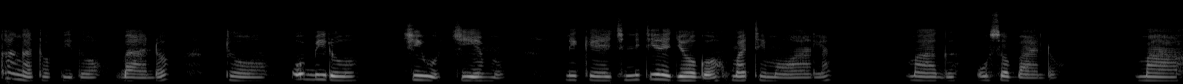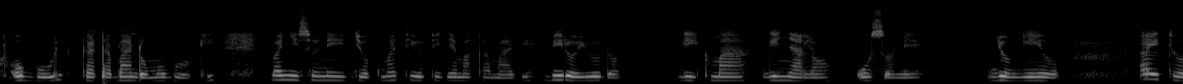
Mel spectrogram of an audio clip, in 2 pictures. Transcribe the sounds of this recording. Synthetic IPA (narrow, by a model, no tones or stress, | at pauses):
kaŋatɔpɪd̪ɔbandɔ | tɔ | obiɾo | t͡ʃiwot͡ʃjemo | nɪket͡ʃnɪtjeɾed͡ʒɔɡɔmatɪmɔala | maɡʊsɔbandɔ | maobulkatabandɔmobokimaɲisonɪd͡ʒokmatɪotid͡ʒemakamaɡɪbiɾojʊdɔ | ɡikmaɡɪɲalɔ | ʊsɔnɛ | d͡ʒoŋeo | aɪto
